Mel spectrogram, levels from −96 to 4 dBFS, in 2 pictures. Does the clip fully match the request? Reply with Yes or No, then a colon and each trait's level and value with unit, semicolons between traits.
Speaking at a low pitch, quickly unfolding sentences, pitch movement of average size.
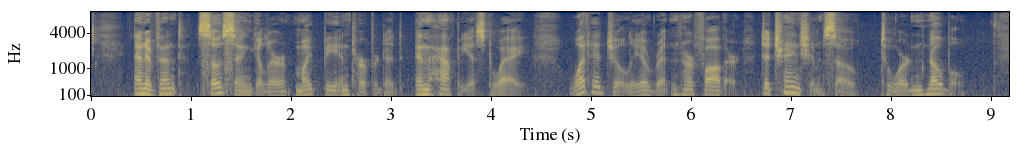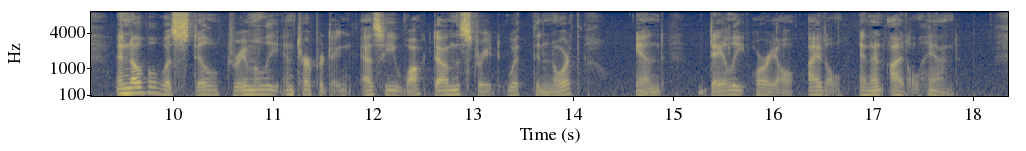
No: low, 115 Hz; average, 150 wpm; average, 3.1 semitones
